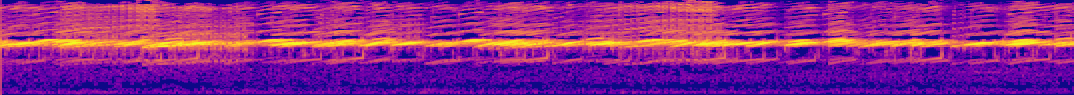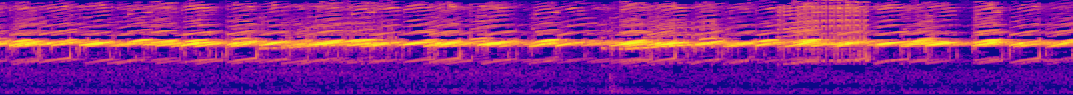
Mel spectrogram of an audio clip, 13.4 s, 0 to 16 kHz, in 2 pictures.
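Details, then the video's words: Northern spring peeper chorus at dusk, 9:08 p.m. on 18 May 2020, Chezzetcook salt marsh wetlands, West Chezzetcook, Nova Scotia, Canada: a dense wall of overlapping high piercing peeps blending into a continuous shrill band, with sharp clicking ticks throughout. "Northern Spring Peeper Chorus"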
